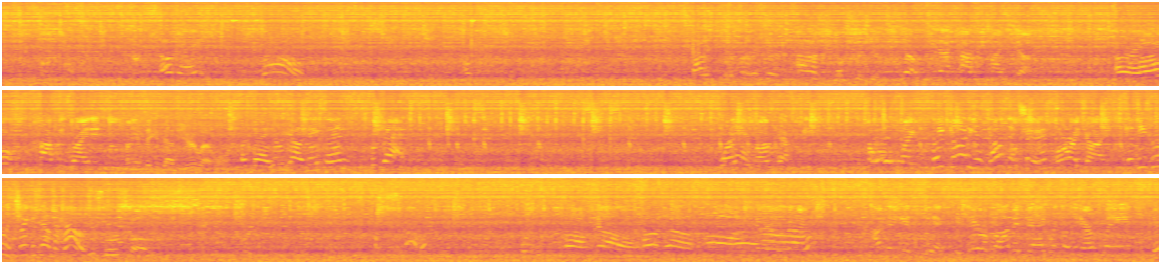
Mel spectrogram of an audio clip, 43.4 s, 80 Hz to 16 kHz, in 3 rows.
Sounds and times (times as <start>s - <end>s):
Speech: 0.0s - 3.9s, 8.6s - 13.1s, 13.8s - 19.6s, 23.4s - 32.5s, 33.6s - 34.5s, 35.4s - 43.3s.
